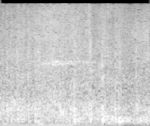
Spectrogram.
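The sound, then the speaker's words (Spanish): Fireworks from a large palmera fired by Pirotecnia Fernández at the Hogueras de Alicante, heard as dense, continuous crackling and rumbling, loud and steady throughout with no talk. “El cielo se vistió de chispas y el fuego se convirtió en el protagonista indiscutible. Al filo de la medianoche, la gran palmera que disparó la pirotecnia Fernández dio el”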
